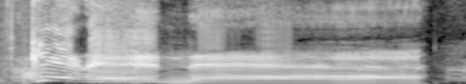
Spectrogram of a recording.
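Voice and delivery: long drawn-out celebratory cry; triumphant cheer. Real, not acted. Coach celebrates his own punchline, drawn-out triumphant cheer. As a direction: stretch it out in mock triumph.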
